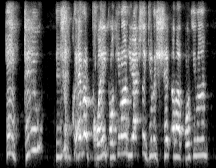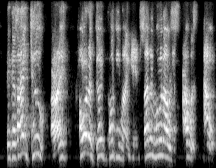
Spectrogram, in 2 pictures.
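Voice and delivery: high, heated exasperation; exasperated rant. Real, not acted. Venting at cohost Gabe about Pokemon, high exasperated rant. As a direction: plead with him, fed up.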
